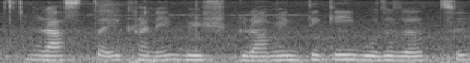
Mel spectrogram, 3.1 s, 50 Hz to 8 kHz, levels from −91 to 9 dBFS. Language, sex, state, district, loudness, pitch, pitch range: Bengali, female, West Bengal, Jhargram, -16 LUFS, 205 Hz, 200-215 Hz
